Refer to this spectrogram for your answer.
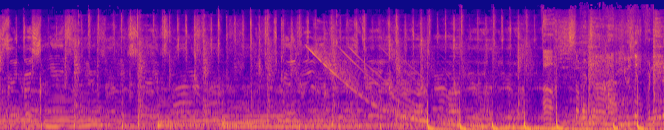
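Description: A hip-hop beat intro plays loud and steady with sustained tones and punchy percussion; midway, a long falling sweep effect dives into booming bass hits. No voices are heard.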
